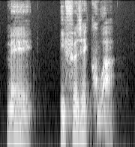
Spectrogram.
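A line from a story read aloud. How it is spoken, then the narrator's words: Murmured. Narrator (French): murmura Eddy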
